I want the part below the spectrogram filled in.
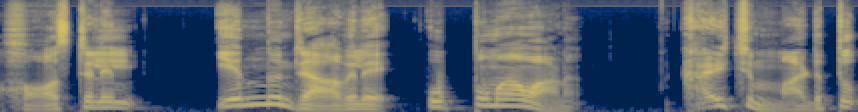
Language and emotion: Malayalam, disgusted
